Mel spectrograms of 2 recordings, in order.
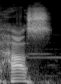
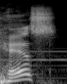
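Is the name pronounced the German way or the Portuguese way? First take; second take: German; Portuguese. First: It is pronounced with German sounds, like 'Hass'. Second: It is pronounced with Portuguese sounds, like 'Res'.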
